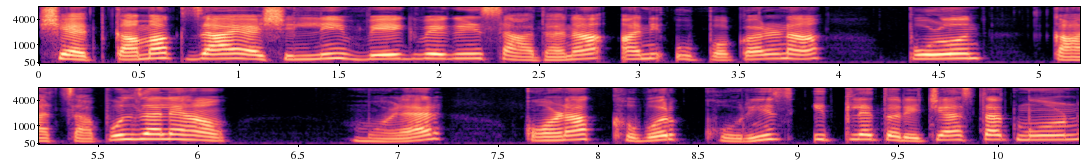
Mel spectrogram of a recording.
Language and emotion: Goan Konkani, surprised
